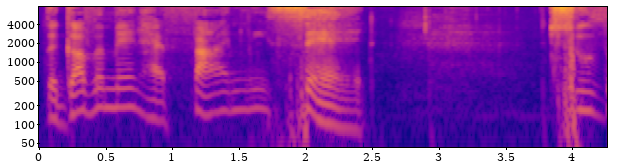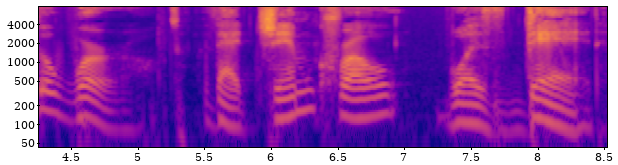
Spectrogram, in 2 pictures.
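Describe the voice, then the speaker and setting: A woman reading a history book for children aloud as expressive storytelling, with deliberate, emphatic, dramatic phrasing. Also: rumbling low, breathy edge.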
